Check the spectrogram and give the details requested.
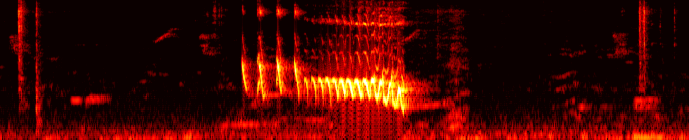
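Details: Lure song of a black-naped oriole, meant to set other orioles singing: a few sharp clicks, then four strong notes and a rolling, harsh, downward-sliding burst of rapid notes, with light background noise.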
